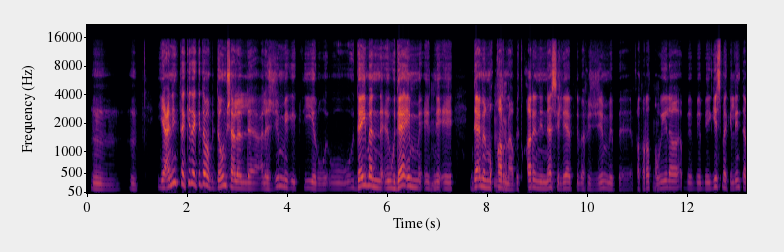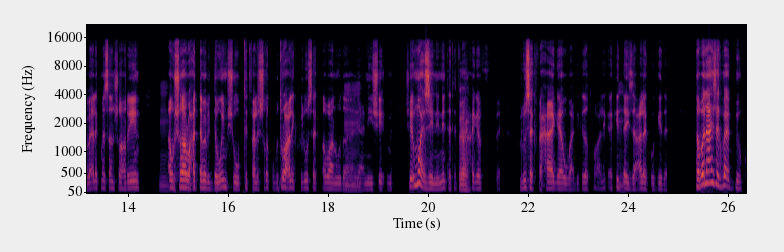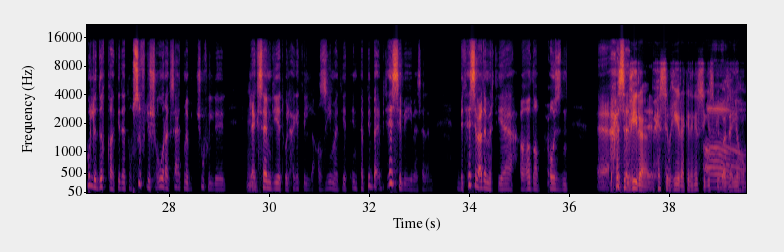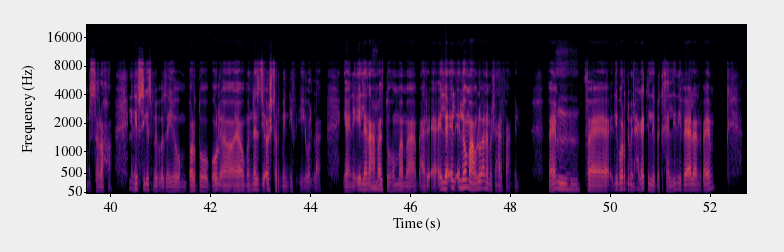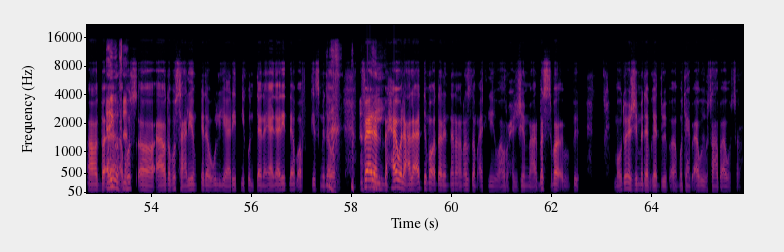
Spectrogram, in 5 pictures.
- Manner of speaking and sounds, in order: in English: "الgym"; in English: "الgym"; laugh; in English: "الgym"; in English: "الgym"
- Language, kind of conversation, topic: Arabic, advice, إزّاي بتوصف/ي قلقك من إنك تقارن/ي جسمك بالناس على السوشيال ميديا؟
